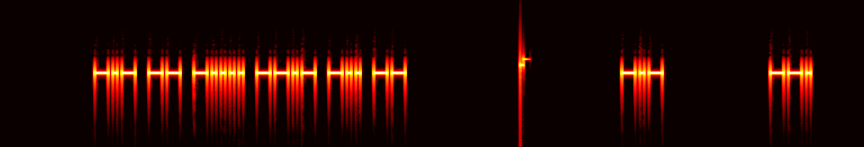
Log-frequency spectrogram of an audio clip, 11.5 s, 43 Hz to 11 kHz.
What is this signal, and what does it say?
Morse code, heard as a keyed tone, about 20 wpm, spaced as for 14 wpm, 700 Hz. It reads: KM6QDM KG
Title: USA Call Signs - 6 Characters - 8x Character Spacing - 20wpm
